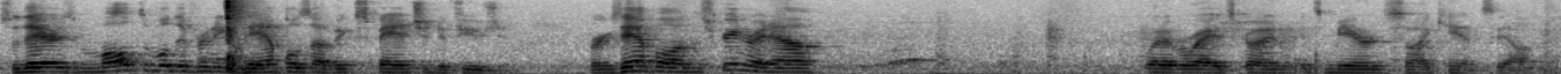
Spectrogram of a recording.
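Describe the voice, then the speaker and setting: Someone speaks with an American accent and ordinary pitch variation in a room with audible echo. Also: man. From US Midwest. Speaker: teacher streaming test review. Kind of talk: live-streamed exam review lesson. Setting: livestream. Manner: animated, conversational.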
